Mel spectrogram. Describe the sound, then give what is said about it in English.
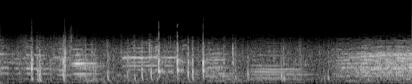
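Hooves of Silver, a white stallion ridden by the Lone Ranger, clip-clop in an uneven series of sharp knocks, mixed in with a steady tonal background that sounds like music playing underneath. “Soon, under expert and gentle guidance, the horse quiets and responds quickly to the Lone Ranger's lead.”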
